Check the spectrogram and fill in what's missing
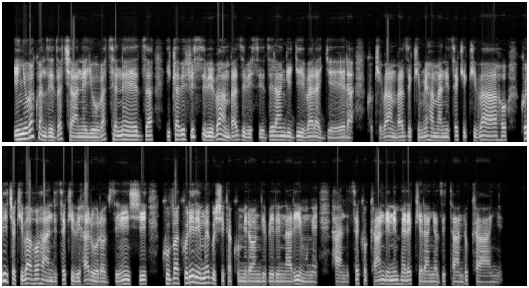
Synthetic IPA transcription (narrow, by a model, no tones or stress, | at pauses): iɲuβakwanzizat͡ʃaːne̞juβat͡se̞ne̞ːzaikaβifisiβiβaːmbaziβisiziɾaŋɡiɟiβaɾaɟe̞ːɾakʰukʰiβaːmbazikʰimŋe̞ɦamanit͡se̞kikʰiβaɦo̞kuɾiːt͡ʃo̞kʰiβaɦo̞ɦaːndit͡se̞kʰiβihaɾuɾo̞vjiːnʃikʰuvakuɾiɾimŋe̞ɡuʃikakʰumiɾo̞ːŋɡiβiɾinaɾimŋe̞haːndit͡se̞kʰo̞kʰaːndinim̥he̞ɾe̞kʰe̞ɾaɲazitʰaːndukʰaːɲe̞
